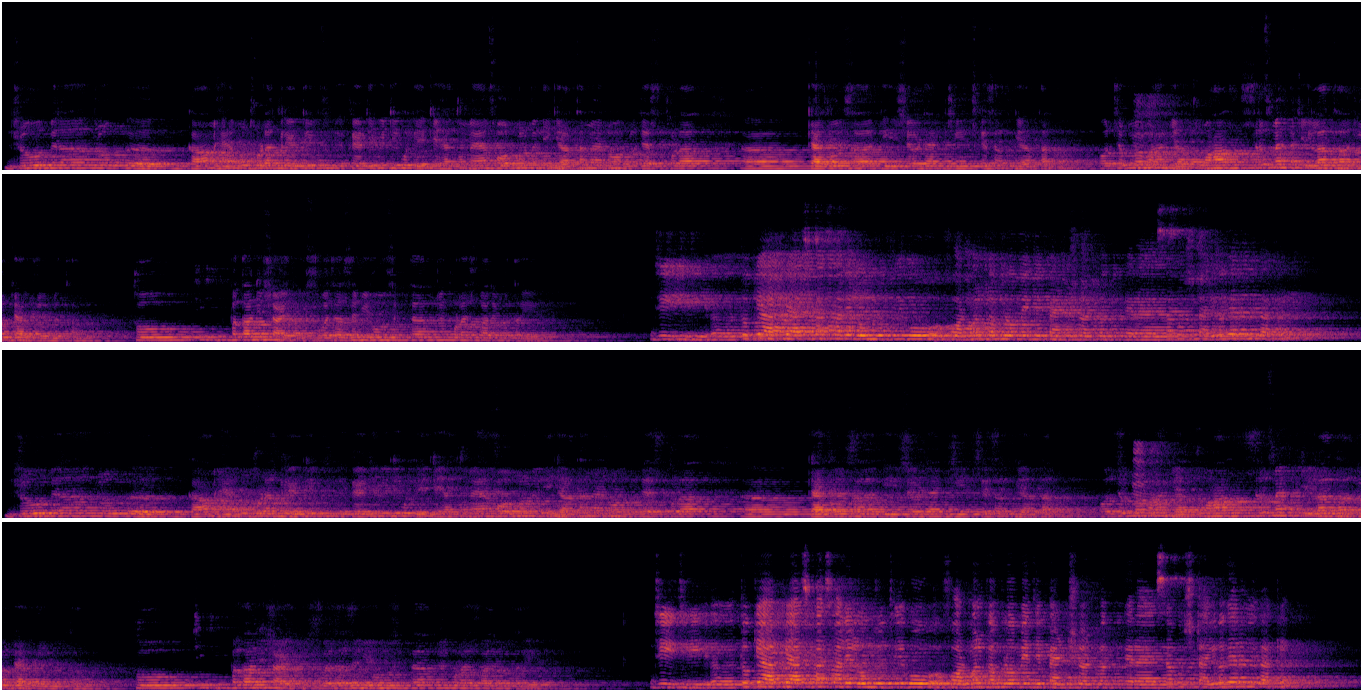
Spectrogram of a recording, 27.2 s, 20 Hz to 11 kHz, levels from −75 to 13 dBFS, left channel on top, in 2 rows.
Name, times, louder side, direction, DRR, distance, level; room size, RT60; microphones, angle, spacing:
voice 1, 0.0-1.6 1.9-10.5 11.0-14.4 14.9-15.4 15.9-19.0, equal, 75° left, 1 dB, 7.2 m, -25 dB
voice 2, 15.4-15.8 20.1-26.4, right 1 dB, 70° right, 0 dB, 6.8 m, -21 dB
28.0 x 25.5 x 7.6 m, 2.5 s
head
